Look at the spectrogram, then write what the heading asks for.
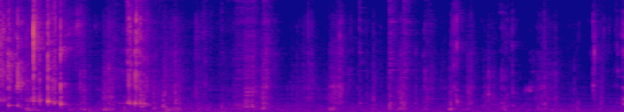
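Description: Two people biting into and chewing tortilla chips topped with shrimp ceviche: crisp crunching, loudest and densest in the first second and a half, then softer, scattered chewing crunches.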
